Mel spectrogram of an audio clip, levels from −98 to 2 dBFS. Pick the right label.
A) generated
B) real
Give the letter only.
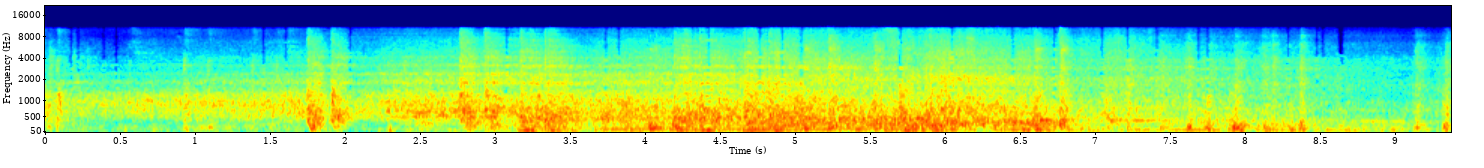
B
